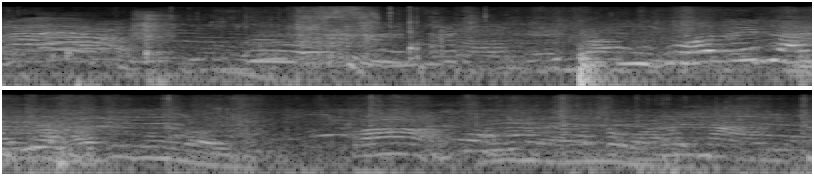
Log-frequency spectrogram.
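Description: A small child and adults talking, with one short knock about two seconds in.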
